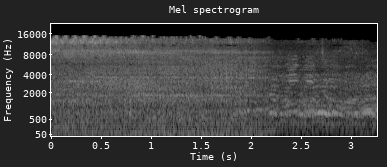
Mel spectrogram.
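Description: A helicopter's rotor thumps and its engine roars overhead.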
